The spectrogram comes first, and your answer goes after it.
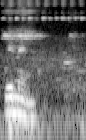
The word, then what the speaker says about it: women: উইমেন। আগে কেমন হতো? আগে স্পেলিংটা WOMEN ছিল না, উইমেনের স্পেলিং ছিল WYMEN, উইমেন, ওল্ড ইংলিশে। ওয়াই। হ্যাঁ, WYMEN ছিল ওল্ড ইংলিশে।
